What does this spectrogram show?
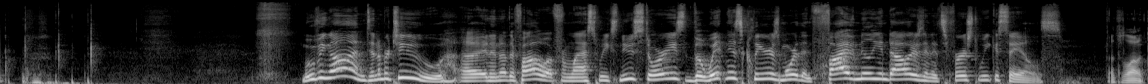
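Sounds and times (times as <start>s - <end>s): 
golf clap: 0.0s - 1.2s
speech: 3.0s - 11.4s.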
